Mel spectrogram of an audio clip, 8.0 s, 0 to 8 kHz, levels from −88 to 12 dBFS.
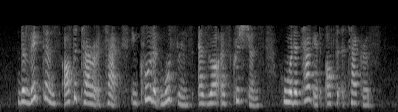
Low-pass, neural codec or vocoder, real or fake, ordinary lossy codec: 7.2 kHz; vocoder, 44.1 kHz, 80 mel bands, Vocos; fake; AAC, 16 kbps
